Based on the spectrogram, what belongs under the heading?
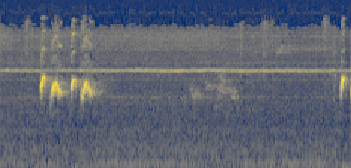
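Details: Red-whiskered bulbul, a decoy bird singing to call in wild birds, a female stimulating males. A rapid burst of four clear whistled notes, then a long pause and a single note at the end, with faint hum behind.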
